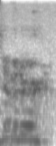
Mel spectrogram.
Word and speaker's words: Demeter: how you pronounce that name let's check another pronunciation at 423 423 um demeter yep that's it so let's roll there's a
